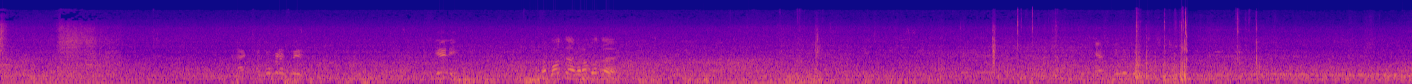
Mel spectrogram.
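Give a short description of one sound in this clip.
Wind blows steadily outdoors with a low rumble.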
